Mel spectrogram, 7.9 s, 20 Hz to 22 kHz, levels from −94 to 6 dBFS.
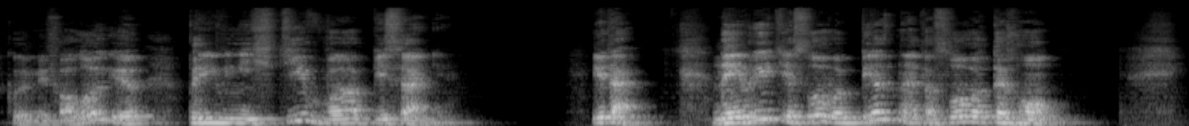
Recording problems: off-mic speech; far
room echo; very slight; dies away in 0.2 s

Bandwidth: 16.5 kHz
